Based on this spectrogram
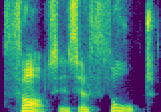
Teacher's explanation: Yes, much, much loose, much more open thought vowel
